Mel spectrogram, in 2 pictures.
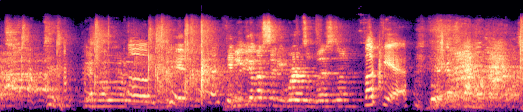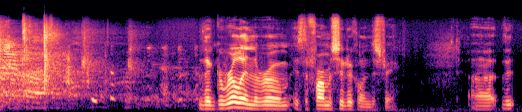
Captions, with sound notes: [LAUGHTER] Can you give us any words of wisdom? Fuck yeah! [LAUGHTER] The gorilla in the room is the pharmaceutical industry.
